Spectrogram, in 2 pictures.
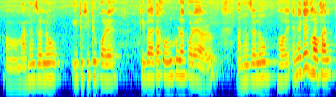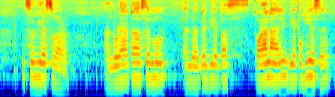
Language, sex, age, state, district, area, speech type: Assamese, female, 30-45, Assam, Biswanath, rural, spontaneous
